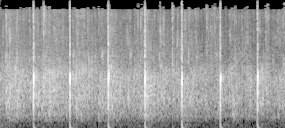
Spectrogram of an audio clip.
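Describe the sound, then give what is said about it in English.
Audience applause over a steady wash of crowd noise, with sharp claps standing out at an even, rhythmic beat, about seven in three seconds, like someone clapping in time. “But let's give them another round of applause.”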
